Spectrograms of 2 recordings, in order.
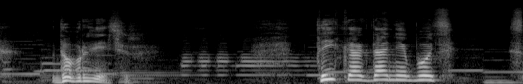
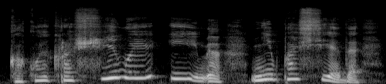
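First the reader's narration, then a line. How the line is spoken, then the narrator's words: Cheerful, lamb. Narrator (Russian): весело отозвался ягненок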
